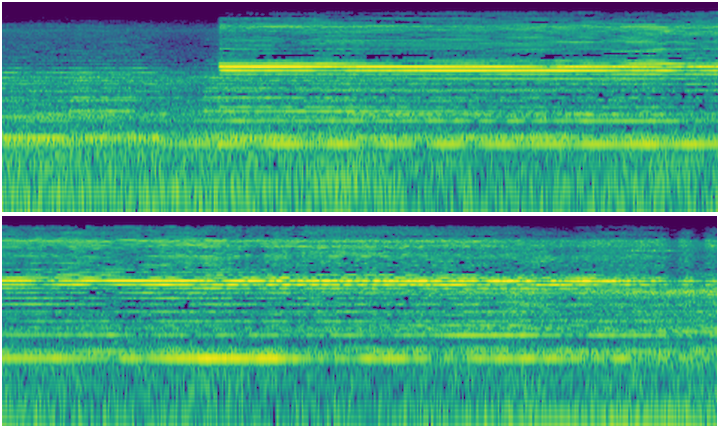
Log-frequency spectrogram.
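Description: Bus horns held down in a long continuous honk, several sounding together. A louder horn cuts in about two seconds in and sounds steadily until near the end. The honking is in protest.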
